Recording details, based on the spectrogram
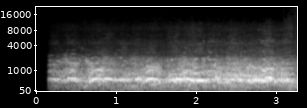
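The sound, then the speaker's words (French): A pack of hunting dogs chasing a deer in a forest barks and bays together in a steady, overlapping chorus, fairly loud and continuous from start to finish, with no pauses and no one speaking. “Il entend des chiens qui chassent un cerf.”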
